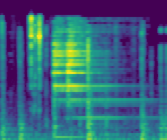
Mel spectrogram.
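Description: Intro music with a steady low beat. About two-thirds of a second in, a bright bell-like chime sound effect rings out and fades away, the kind of ding used for a subscribe-bell animation.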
